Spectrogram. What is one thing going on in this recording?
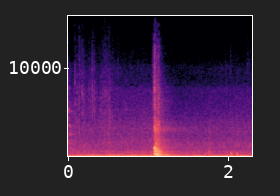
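A car trunk lid slams shut with a thud.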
